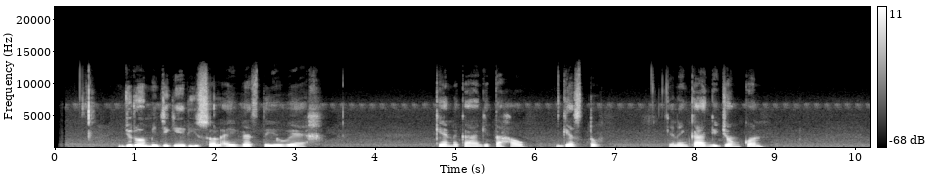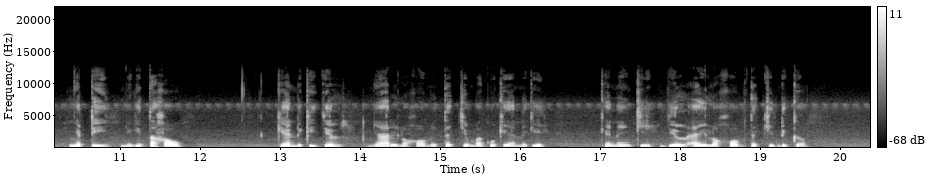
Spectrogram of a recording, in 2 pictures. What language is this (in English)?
Wolof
